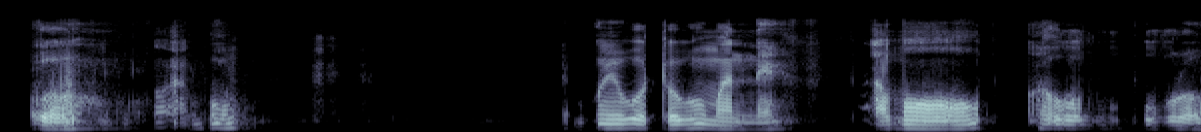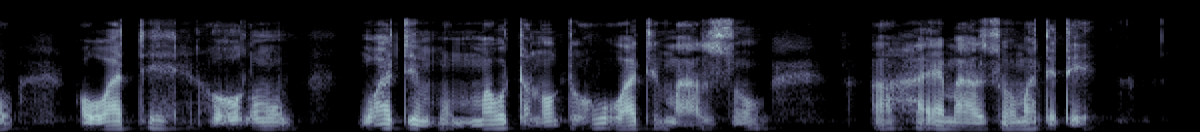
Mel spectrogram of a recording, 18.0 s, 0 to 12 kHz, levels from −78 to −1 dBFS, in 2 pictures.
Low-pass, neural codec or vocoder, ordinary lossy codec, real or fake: 7.2 kHz; none; none; real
